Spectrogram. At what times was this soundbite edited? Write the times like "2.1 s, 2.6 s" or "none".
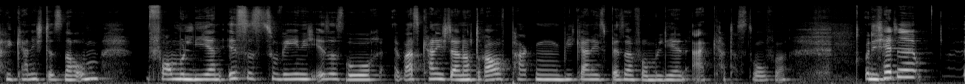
3.5 s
